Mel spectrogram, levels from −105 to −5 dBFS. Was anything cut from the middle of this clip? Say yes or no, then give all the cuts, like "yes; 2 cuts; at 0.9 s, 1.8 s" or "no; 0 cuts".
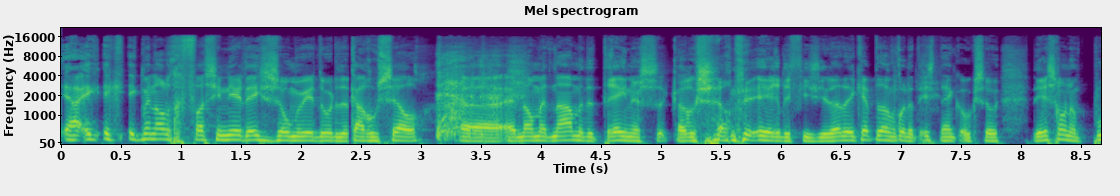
yes; 4 cuts; at 1.5 s, 2.4 s, 5.6 s, 7.0 s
